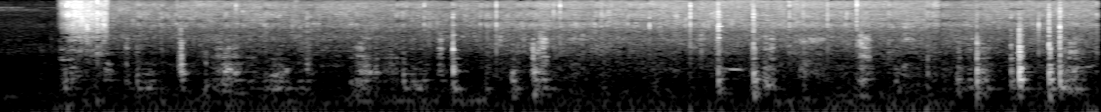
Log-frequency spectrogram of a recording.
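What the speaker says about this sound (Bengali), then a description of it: "মাছ ভাজা তেলে পেঁয়াজ কুচিয়ে দিয়ে দিব।" Chopped onions hit oil left over from frying pangas fish with a sudden loud sizzle, followed by quieter crackling and stirring clatter.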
